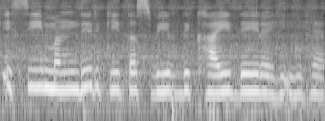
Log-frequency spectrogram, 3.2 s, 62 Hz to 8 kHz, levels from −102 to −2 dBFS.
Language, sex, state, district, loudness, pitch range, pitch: Hindi, female, Haryana, Charkhi Dadri, -17 LUFS, 195-220 Hz, 210 Hz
